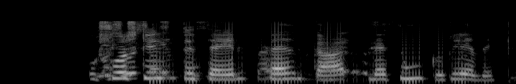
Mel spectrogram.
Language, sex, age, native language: Icelandic, female, 12, Icelandic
